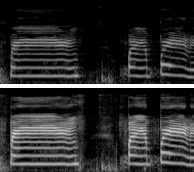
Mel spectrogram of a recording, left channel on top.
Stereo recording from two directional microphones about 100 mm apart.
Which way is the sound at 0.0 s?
5° right (ahead or behind).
